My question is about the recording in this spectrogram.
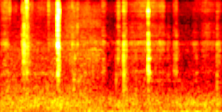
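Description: Wind rushing over an action camera's microphone as a tandem paraglider lifts off, a loud steady low rumble. Scattered light clicks and knocks from the harness, lines and camera pole run through it.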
